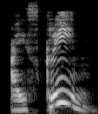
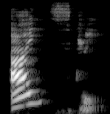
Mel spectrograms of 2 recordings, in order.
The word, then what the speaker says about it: ice cream: on the ice cream you do not say i scream that is wrong okay i stream so come on you should keep repeating this after me all right the stress is on the first part i stream look at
